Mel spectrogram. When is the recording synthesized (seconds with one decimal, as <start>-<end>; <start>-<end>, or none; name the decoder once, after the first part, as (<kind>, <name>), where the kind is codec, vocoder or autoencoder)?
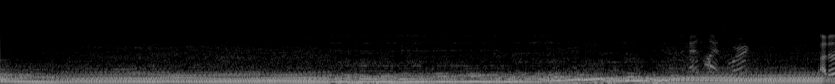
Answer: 3.3-6.7 (codec, SNAC)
